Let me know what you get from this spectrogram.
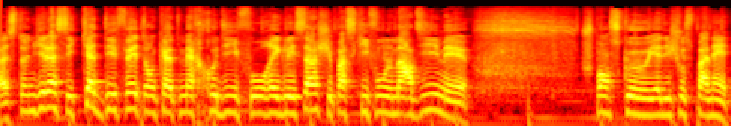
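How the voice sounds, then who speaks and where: A man's voice: high-pitched, fairly bright tone. A man hosting a casual football talk show, chatting and joking with viewers, with frequent hesitations. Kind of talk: casual football commentary vlog.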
